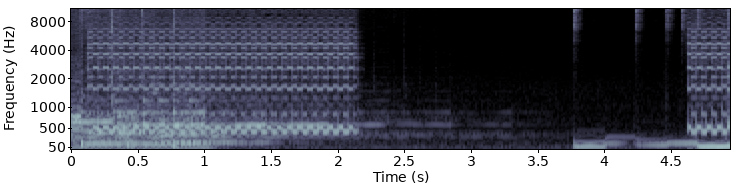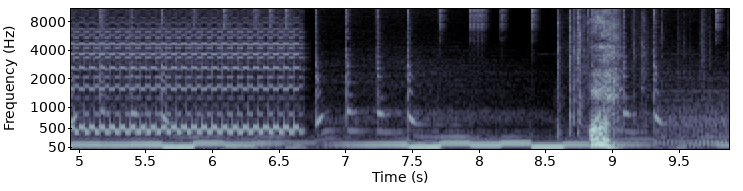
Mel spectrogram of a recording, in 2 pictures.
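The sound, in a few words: telephone ringing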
